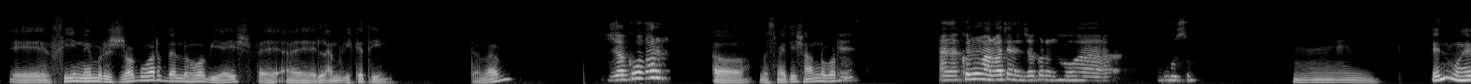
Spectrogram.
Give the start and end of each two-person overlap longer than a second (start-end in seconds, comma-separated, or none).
none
